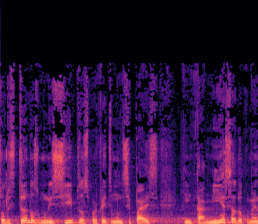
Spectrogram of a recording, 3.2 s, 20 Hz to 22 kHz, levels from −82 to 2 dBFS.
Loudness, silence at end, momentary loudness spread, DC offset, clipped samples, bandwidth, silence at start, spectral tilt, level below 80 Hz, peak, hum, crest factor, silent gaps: -17 LUFS; 0 s; 6 LU; under 0.1%; under 0.1%; 16 kHz; 0 s; -5.5 dB/octave; -52 dBFS; -2 dBFS; none; 14 dB; none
